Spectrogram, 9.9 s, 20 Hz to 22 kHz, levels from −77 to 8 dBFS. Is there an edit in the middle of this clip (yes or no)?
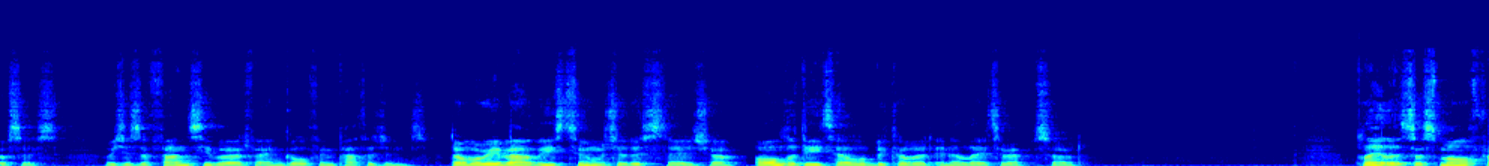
yes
